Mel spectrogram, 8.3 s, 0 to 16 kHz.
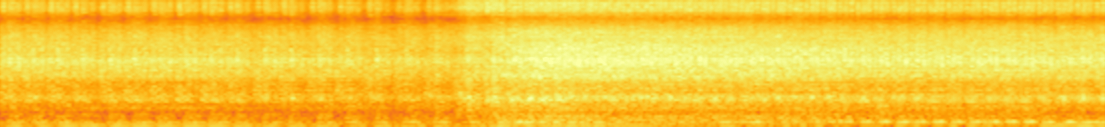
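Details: Opel Manta hatchback with Ascona front, stored about 20 years, still on old plugs, shortly after first start: steady, even low rumble ticking over on its own with no misses; healthy idle.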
